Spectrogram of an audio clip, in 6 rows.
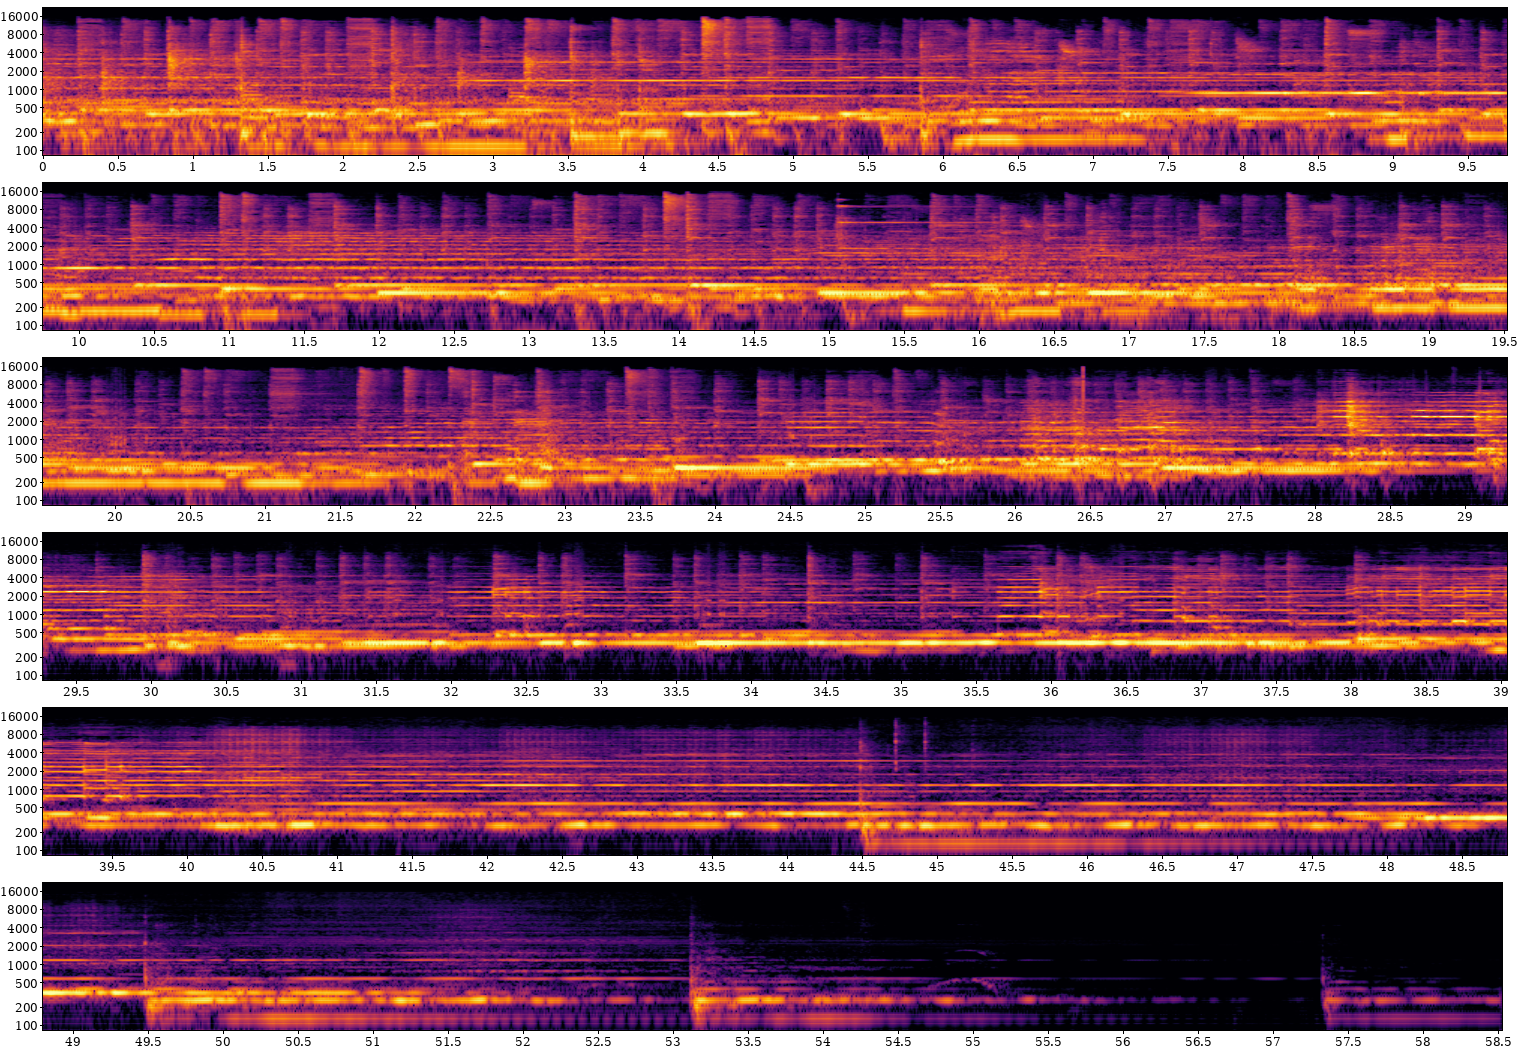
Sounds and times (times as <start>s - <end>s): Music: 0.0s - 58.5s.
